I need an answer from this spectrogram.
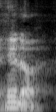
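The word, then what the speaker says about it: hentai: If you read the headline, it says Nintendo eShop's front page currently features a Henta game. Did I say that correctly? – Yeah, Henta.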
